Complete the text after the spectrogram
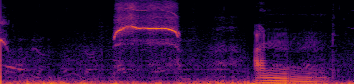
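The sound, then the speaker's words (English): A single sustained high-pitched whistle gives a sheepdog the stop command, holding steady for under a second over a constant low rumble of outdoor noise. “The whistle to the left, that's a stop.”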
